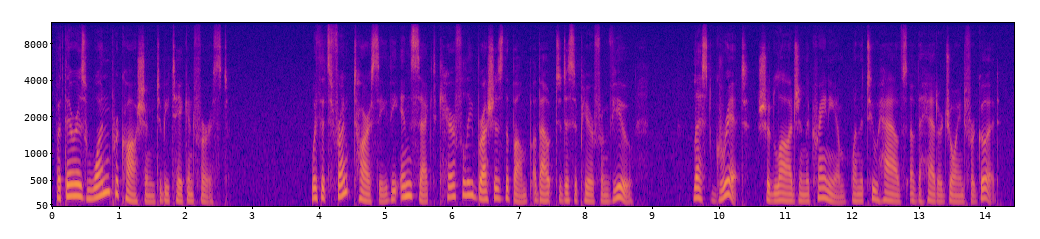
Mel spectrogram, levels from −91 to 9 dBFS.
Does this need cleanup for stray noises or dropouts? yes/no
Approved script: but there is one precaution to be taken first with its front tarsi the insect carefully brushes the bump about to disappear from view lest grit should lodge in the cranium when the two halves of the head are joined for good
no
